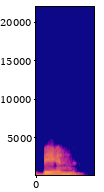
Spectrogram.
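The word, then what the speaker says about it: બહેન: Ben has an H. It's Bahen. She is my sister. E Mari Ben che. It's pronounced Ben, like that, but it's spelled Bahen.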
